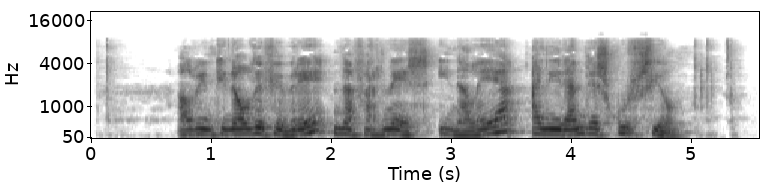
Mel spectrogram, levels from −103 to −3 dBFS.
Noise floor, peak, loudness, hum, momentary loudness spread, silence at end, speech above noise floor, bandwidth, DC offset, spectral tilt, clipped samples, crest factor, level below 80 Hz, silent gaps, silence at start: -66 dBFS; -12 dBFS; -26 LUFS; none; 8 LU; 0.65 s; 41 dB; 9.4 kHz; under 0.1%; -5.5 dB/octave; under 0.1%; 16 dB; -66 dBFS; none; 0.7 s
